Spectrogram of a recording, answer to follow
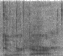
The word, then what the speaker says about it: Duergar: I still say it's pronounced Duergar. Duergar. Duergar. That's how we always said it when we were.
